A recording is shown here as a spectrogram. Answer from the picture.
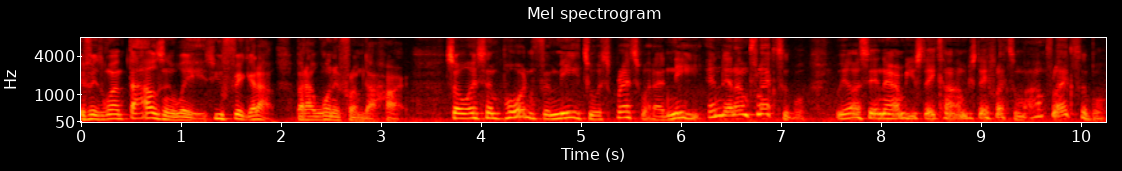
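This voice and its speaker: Pitched fairly high, a man talks at a very fast pace with vocal fry and very wide pitch swings. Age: 60s. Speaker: relationship discussion panelist. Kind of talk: casual chat. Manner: halting, many repeated words.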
